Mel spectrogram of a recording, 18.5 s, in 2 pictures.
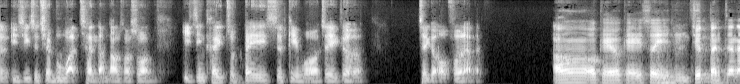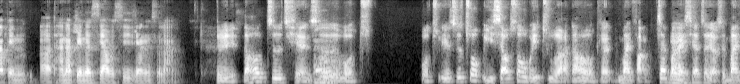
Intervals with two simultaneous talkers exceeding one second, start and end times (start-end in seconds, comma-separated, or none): none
